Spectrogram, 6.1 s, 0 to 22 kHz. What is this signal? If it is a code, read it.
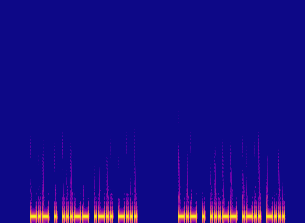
Morse code, heard as a keyed tone, about 28 wpm, 700 Hz. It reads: KE3LB KE3LB
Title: USA Call Signs - 5 Characters - Repeated 3x - 30wpm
